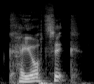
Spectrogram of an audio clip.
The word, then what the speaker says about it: chaotic: Chaotic, chaotically. So remember that special combination C-H-A-O, the sound changes completely to K.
